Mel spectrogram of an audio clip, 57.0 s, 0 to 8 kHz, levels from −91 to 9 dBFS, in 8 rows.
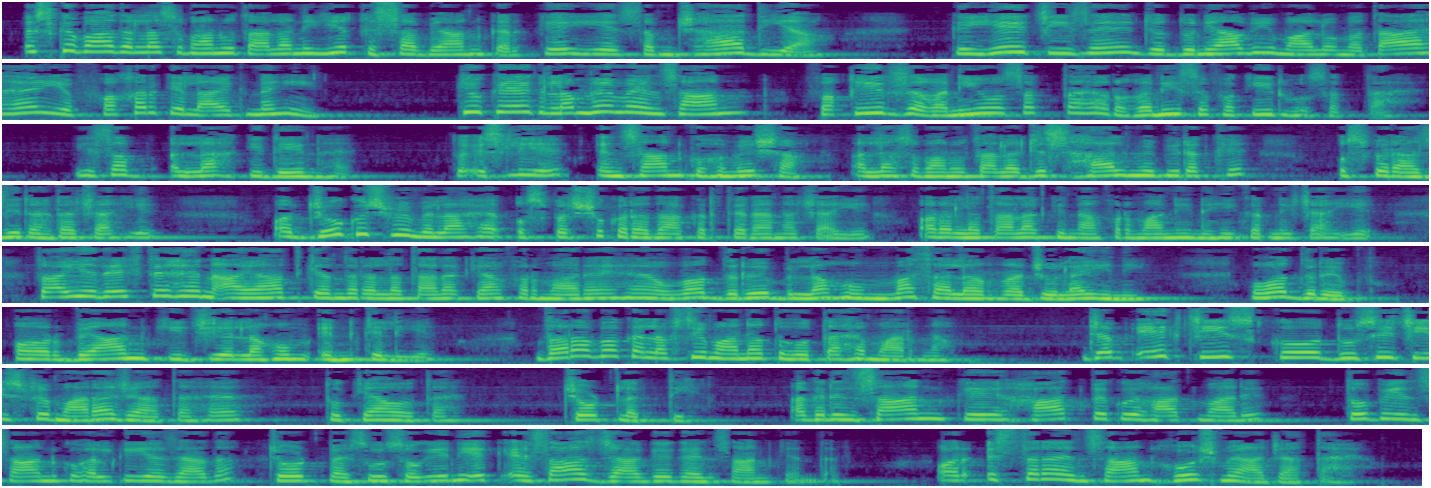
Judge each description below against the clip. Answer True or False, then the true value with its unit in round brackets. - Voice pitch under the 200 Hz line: True (190 Hz)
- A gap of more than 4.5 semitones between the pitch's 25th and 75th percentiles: False (4.0 semitones)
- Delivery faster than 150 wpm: True (185 wpm)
